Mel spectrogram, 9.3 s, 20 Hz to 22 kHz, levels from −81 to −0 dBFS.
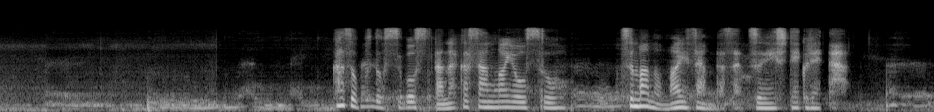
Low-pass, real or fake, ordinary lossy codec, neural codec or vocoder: none; fake; none; codec, 16 kHz, 0.8 kbps, ZipCodec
